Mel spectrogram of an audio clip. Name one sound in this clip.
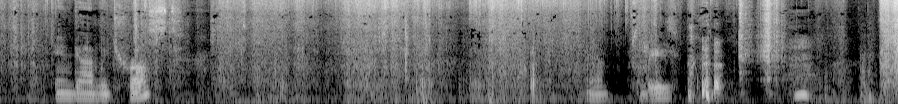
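A man speaks casually and close by.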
